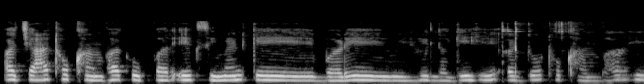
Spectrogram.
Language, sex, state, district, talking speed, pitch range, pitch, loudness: Chhattisgarhi, female, Chhattisgarh, Raigarh, 165 wpm, 190-210 Hz, 200 Hz, -17 LUFS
